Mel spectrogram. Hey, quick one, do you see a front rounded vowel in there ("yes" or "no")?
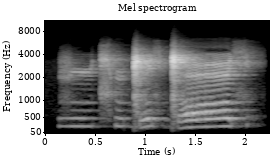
yes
